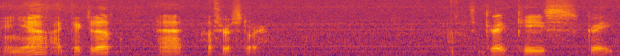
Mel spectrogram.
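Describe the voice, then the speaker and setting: Middle-aged man, deep and rough-edged, unhurried casual vlog delivery with a faint room hum behind. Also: poor audio. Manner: relaxed, plain-spoken, with frequent fillers. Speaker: outdoors vlogger. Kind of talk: casual gear talk to camera. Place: small indoor room with shelves of gear.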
